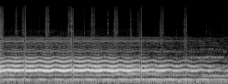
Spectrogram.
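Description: A solo operatic tenor holding one long, soft note with vibrato in an opera aria, heard in an old, crackly broadcast recording.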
